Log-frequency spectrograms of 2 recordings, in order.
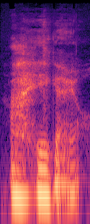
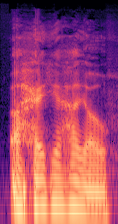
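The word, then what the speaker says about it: アヘ顔: Japanese, you have to pronounce all the letters. Ahegao. Ahegao.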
